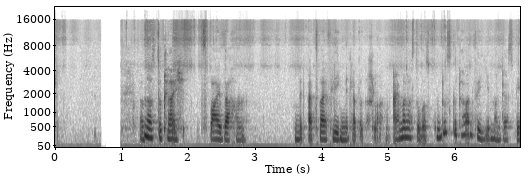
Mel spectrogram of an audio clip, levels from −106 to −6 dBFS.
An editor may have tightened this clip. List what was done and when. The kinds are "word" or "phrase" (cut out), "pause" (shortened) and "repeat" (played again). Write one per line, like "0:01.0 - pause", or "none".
0:01.3 - word
0:04.4 - word

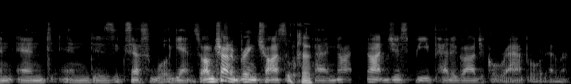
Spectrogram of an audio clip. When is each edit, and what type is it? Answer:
0:02.9 - phrase

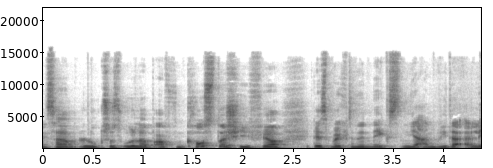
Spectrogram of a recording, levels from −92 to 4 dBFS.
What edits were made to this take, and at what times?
0:03.1 - phrase

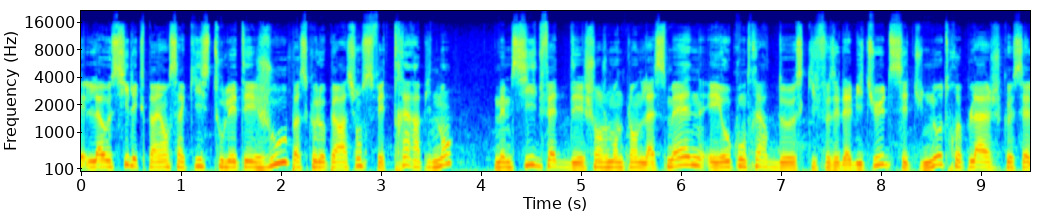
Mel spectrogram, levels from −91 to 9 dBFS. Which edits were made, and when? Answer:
0:04.6 - word

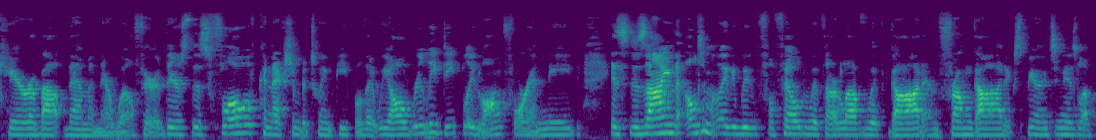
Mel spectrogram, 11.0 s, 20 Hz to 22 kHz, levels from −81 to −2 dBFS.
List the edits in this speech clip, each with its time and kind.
none

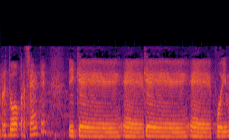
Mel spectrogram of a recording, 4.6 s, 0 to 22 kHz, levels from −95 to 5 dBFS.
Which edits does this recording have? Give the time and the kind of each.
0:02.8 - repeat

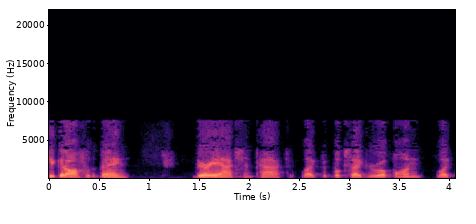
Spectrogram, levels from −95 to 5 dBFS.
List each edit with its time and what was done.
none

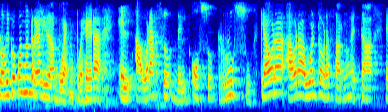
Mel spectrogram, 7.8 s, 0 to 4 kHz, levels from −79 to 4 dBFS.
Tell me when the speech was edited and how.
0:05.1 - pause

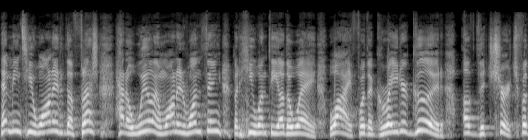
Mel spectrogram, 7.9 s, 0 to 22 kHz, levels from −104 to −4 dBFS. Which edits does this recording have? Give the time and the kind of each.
none

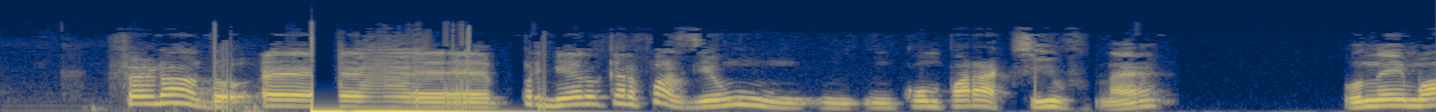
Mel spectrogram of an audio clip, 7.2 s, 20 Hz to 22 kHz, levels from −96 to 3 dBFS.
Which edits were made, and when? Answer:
0:05.4 - pause

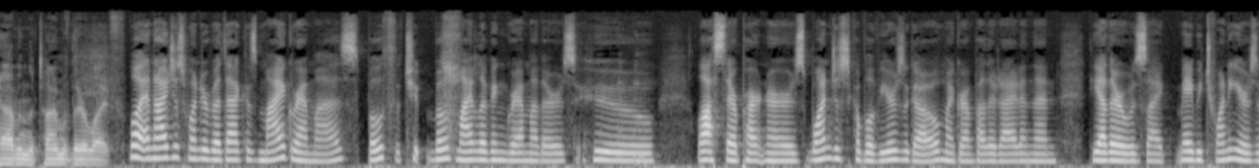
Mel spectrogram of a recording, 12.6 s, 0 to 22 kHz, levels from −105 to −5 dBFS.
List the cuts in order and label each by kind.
none

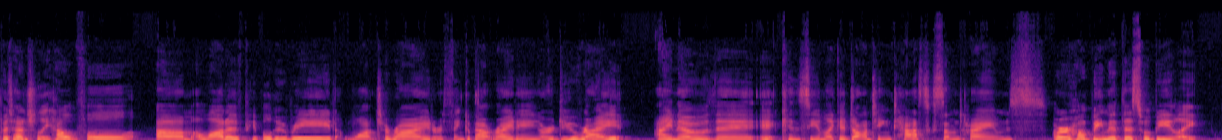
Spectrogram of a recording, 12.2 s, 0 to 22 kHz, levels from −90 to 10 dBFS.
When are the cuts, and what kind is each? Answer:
0:03.4 - word

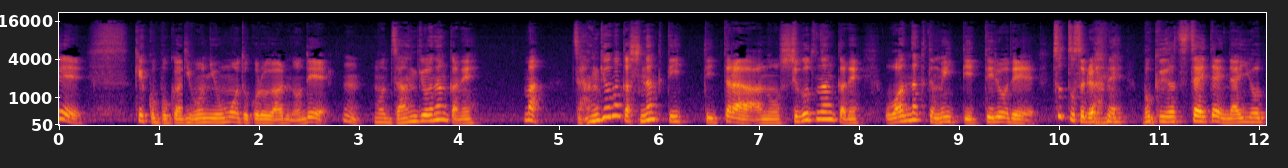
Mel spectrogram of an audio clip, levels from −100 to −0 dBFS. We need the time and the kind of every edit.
0:01.2 - word
0:03.1 - pause

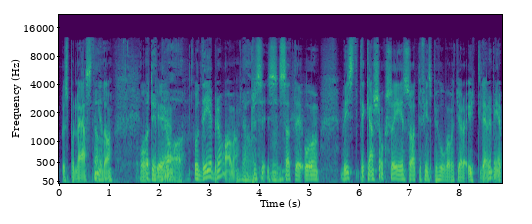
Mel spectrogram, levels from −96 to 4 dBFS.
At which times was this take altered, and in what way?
none

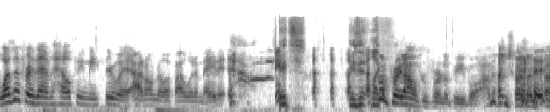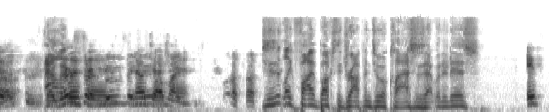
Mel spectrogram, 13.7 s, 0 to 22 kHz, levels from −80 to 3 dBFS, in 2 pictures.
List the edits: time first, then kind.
0:04.7 - word
0:05.3 - word
0:10.2 - word

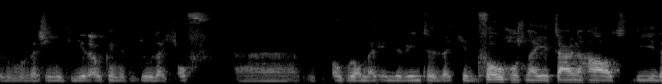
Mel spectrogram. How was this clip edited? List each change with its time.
0:01.3 - word
0:01.8 - phrase
0:02.2 - pause
0:03.8 - word
0:04.8 - word

